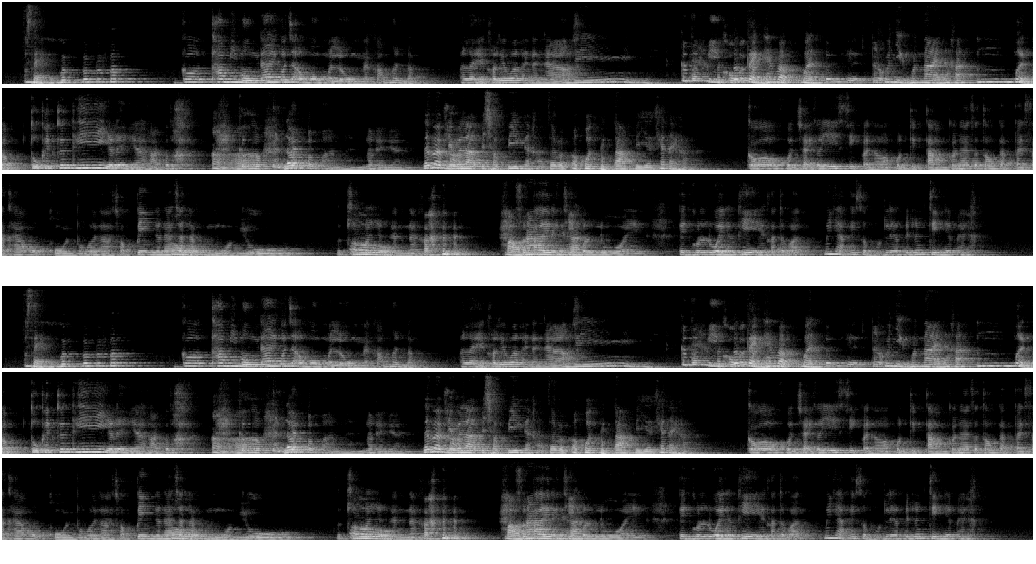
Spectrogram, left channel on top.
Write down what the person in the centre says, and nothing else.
แสงวับวับวับวับ
นี่
มันต้องแต่งให้แบบเหมือน
คุณหญิงคุณนายนะคะ
อ๋อ
แล้ว แล้วแบบเนี้ยเวลาไปช้อปปิ้งนะคะจะแบบเอาคนติดตามไปเยอะแค่ไหนคะ
โอ้
โอ้
เหมาห้างเลยไหมคะ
